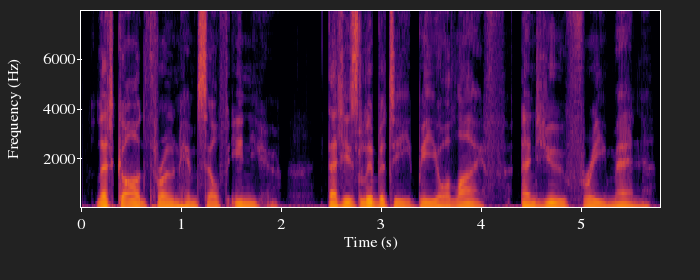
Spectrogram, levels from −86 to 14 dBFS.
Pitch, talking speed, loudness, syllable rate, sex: 105 Hz, 165 wpm, -19 LUFS, 4.1 syllables/s, male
